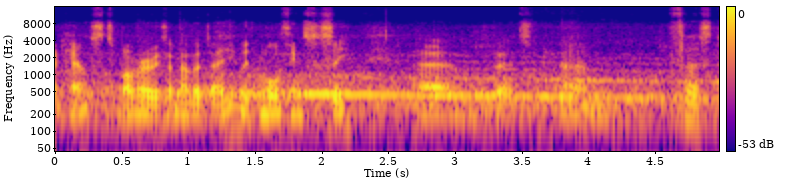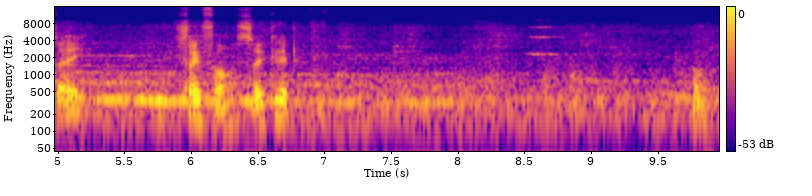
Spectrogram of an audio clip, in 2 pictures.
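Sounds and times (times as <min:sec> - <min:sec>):
London Underground District line train running: 0:00.0 - 0:09.9
speech: 0:00.1 - 0:07.0, 0:09.8 - 0:09.9
underground train clatter: 0:06.9 - 0:09.9
train wheel squeals: 0:08.5 - 0:09.1.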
